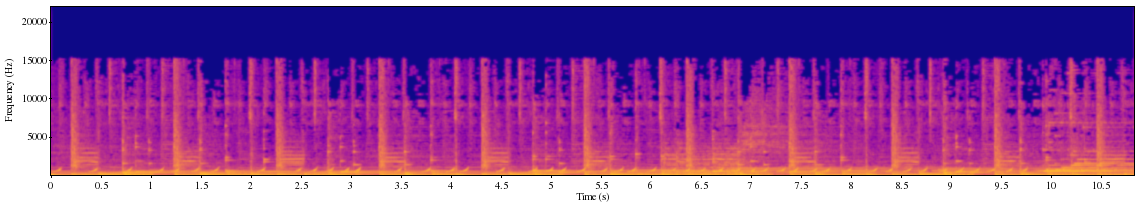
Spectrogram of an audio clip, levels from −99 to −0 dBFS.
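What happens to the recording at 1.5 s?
Nothing goes wrong at 1.5 s; the audio plays through that moment intact, with no dropout, click, glitch or other audible fault.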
